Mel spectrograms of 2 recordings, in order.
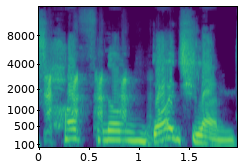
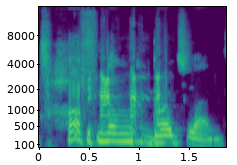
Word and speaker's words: Hoffnung Deutschland: Hoffnung Deutschland. Hoffnung Deutschland.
